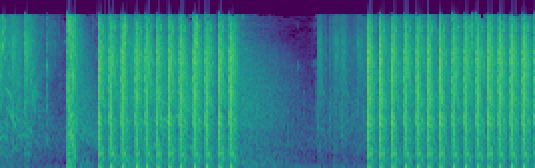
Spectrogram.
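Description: Rapid automatic AK rifle fire in the GTA video game, two long loud bursts of evenly spaced shots separated by a short pause, with no talking over it.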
